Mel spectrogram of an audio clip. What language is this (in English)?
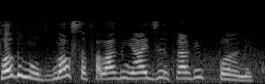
Portuguese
